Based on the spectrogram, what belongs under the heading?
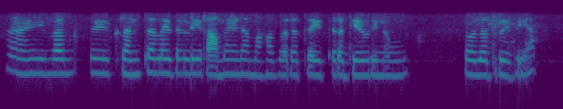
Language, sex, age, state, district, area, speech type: Kannada, female, 18-30, Karnataka, Hassan, rural, conversation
